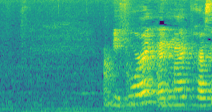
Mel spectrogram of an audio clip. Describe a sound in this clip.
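A woman speaks clearly nearby.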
